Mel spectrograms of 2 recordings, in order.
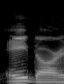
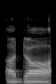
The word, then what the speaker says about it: Adar: And I mispronounced Adar last week. I was informed by the boss lady. It wasn't Adar, it's Adar.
